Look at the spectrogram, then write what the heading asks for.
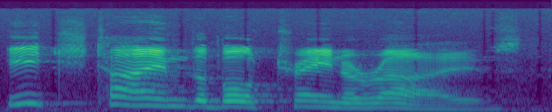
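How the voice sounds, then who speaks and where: A man playing a brisk, analytical, self-assured English gentleman detective in an old-time radio drama, with precise, formal, theatrical speech. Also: high voice, huge pitch swings, full character voice. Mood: inquisitive.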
